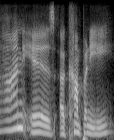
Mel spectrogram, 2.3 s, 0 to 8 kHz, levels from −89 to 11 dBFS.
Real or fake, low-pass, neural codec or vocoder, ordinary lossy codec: fake; 7.2 kHz; codec, 16 kHz, about 1 kbps, DyCAST, with the encoder's durations; Opus, 32 kbps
